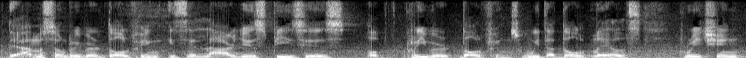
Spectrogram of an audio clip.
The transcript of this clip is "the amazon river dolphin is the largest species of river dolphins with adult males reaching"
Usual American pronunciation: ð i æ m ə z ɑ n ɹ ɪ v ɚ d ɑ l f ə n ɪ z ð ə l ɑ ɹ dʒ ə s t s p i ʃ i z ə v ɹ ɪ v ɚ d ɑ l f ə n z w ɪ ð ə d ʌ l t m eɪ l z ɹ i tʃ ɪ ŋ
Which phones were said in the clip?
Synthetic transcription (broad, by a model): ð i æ m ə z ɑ n ɹ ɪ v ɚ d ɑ l f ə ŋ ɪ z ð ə l ɑ ɹ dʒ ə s s p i s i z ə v ɹ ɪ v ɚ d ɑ l f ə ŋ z w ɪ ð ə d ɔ l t m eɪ l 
